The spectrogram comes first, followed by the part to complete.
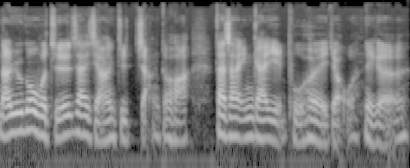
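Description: In a very clean recording with a silent background, a man with a fairly high pitch speaks at a moderate pace. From Hong Kong. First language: Cantonese (speaking Chinese). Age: 20s. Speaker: podcast host, fashion design student. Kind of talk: casual solo monologue. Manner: halting, many fillers and repetitions.

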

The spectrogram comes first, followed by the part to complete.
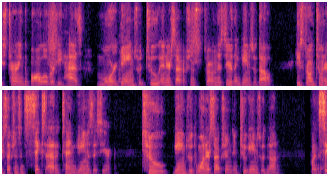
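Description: A man speaks at a medium pitch. He has an ordinary speaking voice. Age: 20s. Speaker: fantasy football analyst. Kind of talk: casual chat.

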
